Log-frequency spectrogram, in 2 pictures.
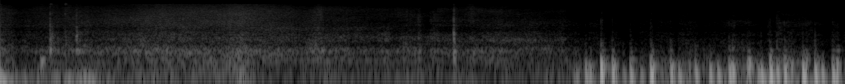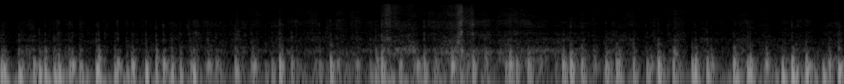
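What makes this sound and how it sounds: A closed, hollow, keyboard-sized hard-shell carrying case covered in grey woven fabric, with a 'Spark' label, lies flat on a felt mat and is scratched and tapped with fingertips and short nails. For the first three seconds a soft, airy scratching rustle plays across the fabric. It then gives way to a quick run of dull, low, hollow taps and thumps that die away almost instantly.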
